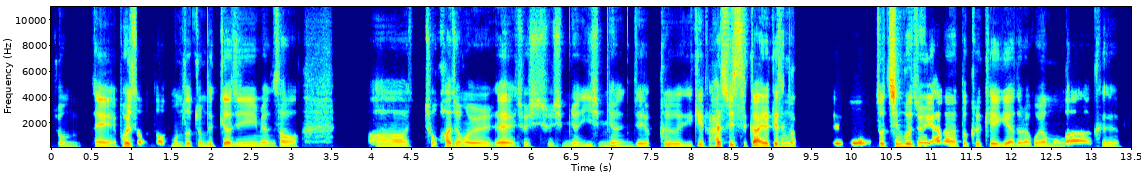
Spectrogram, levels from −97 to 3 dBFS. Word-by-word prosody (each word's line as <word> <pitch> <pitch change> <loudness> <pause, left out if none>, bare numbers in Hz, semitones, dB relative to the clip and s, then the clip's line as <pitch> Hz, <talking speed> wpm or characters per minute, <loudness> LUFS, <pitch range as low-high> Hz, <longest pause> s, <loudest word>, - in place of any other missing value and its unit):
좀 90 -2 -10 0.2
예. 85 -4 +3
벌써부터 105 +2 0
몸소 100 +2 -4
좀 105 -2 -7
느껴지면서 100 +1 -1 0.9
'아. 130 0 -2 0.2
저 125 - -5
과정을' 115 -4 0
예. 90 -3 +4
'저 95 - -8
저 100 +3 -5
10 125 +7 -5
년, 135 -3 -5
20 100 +2 -4
년 105 -1 -3
인제 95 -1 -4
그 110 -3 -2
이렇게 105 -1 -3
할 - - +6
수 - - +3
있을까?' - - +7
이렇게 105 -1 +5
생각도 145 -1 -4 0.4
들고 435 +3 0
저 - - +1
친구 185 0 +7
중에 160 -2 -1 0.2
하나는 140 -2 +1
또 125 - -4
그렇게 105 -3 -1
얘기하더라고요. 90 +5 -1
뭔가 90 -2 -4 0.3
그 85 -1 -9
105 Hz, 290 characters per minute, -25 LUFS, 95-130 Hz, 0.9 s, 있을까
